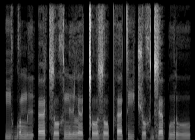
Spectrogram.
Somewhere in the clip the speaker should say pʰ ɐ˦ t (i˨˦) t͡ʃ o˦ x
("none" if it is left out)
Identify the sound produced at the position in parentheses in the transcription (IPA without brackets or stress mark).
i˦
